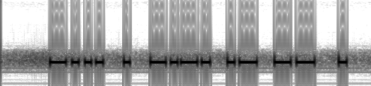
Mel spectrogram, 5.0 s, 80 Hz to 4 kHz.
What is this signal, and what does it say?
Morse code, heard as a keyed tone, about 15 wpm, 710 Hz. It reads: BECAME
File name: Trivia-ZL2WT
